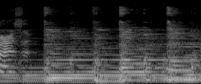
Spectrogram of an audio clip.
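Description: Solo electric guitar strummed in sustained chords, a strum about every half second, with the tail of a sung note fading out just at the start.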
